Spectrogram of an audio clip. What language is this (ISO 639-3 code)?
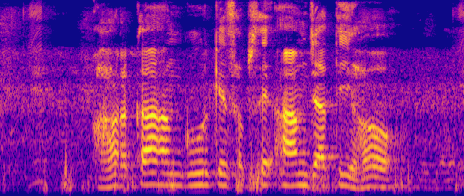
bho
